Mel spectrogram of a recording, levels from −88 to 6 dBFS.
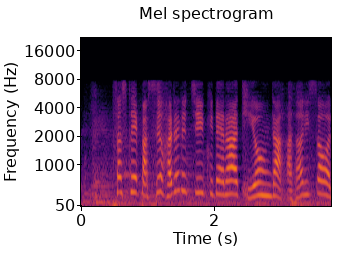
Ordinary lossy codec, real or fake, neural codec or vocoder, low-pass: none; fake; codec, 16 kHz, 0.5 kbps, FunCodec, trained on Chinese and English, 25 frames a second; none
